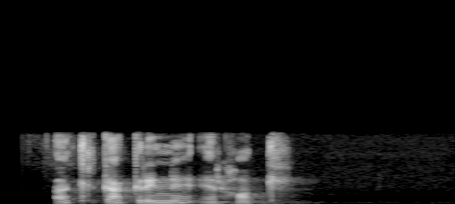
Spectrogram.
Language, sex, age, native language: Icelandic, female, 50-59, Icelandic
